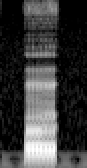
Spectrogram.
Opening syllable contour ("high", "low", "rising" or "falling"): high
